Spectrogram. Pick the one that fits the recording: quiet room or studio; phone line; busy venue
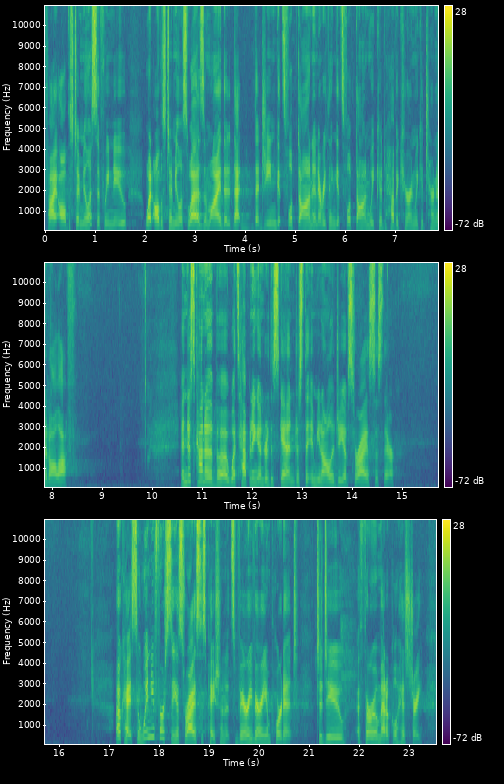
busy venue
